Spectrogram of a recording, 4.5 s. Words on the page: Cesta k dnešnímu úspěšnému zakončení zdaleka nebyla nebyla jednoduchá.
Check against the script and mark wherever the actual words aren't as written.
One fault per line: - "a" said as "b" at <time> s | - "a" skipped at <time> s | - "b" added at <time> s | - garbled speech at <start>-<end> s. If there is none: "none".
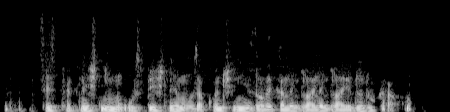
none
